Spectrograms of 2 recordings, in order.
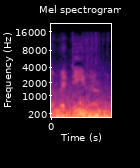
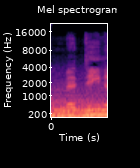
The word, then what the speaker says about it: Medina: Now, Medina. You see that, Medina? Medina. There's another town just like that. Same exact name in Minnesota. But they don't. Medina. Not Medina. Medina. Spelled the same exact way.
